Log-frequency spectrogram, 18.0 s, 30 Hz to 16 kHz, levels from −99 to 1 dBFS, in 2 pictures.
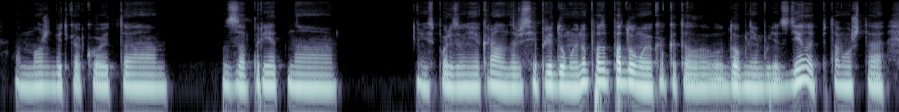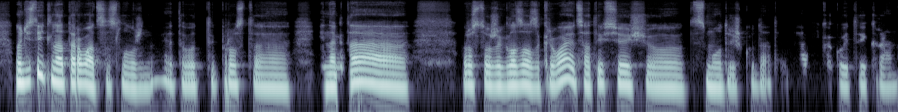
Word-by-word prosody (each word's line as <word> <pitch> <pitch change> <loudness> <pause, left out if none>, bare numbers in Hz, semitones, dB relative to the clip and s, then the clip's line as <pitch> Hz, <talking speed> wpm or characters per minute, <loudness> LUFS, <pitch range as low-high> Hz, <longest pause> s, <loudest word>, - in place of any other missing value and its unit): может 125 -2 -4
быть, 125 0 -5
какой-то 125 -1 -3 0.5
запрет 130 0 -2
на 125 -2 -2 0.8
использование 125 -2 -1
экрана 130 -2 -1
даже 120 0 -2
себе 140 - -4
придумаю. 130 -2 +2
Ну, 155 - +3
по 160 0 +3
подумаю, 150 -6 +3
как - - -9
это 65 - -4
у 60 0 -2
удобнее 120 - 0
будет 125 +1 -3
сделать, 150 +2 0
потому 135 -2 -4
что, 65 - -4 0.3
ну, - - +8
действительно 170 +1 +5
оторваться 150 -3 +5
сложно. 125 +1 -4
Это 145 - -5
вот 65 - -2
ты - - -9
просто 125 -4 -2 0.3
Иногда 135 -1 +4 0.5
просто 140 0 0
уже 130 0 +3
глаза 135 +1 +5
закрываются, 145 +5 +1
а - - -3
ты 150 - -2
всё 145 0 0
ещё 125 -3 -2
т - - -22
смотришь 120 -1 -3
куда-то, 140 +1 -12 0.2
да, 145 - -13
в - - -32
какой-то 130 0 -8
экран, 125 -1 -11
130 Hz, 150 wpm, -22 LUFS, 125-140 Hz, 0.8 s, ну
